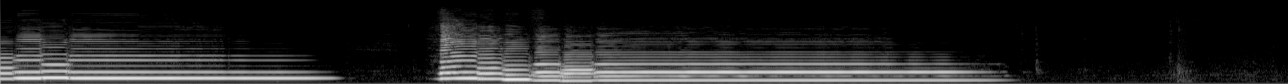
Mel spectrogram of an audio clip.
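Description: Solo saxophone playing a jazz phrase. It holds a long note, pauses for about a second, then plays a quick falling run that settles on a long, low held note. That note ends about ten seconds in.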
